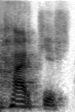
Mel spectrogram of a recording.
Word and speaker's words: Kharkiv: Luego hay otro eje que sale de la propia Rusia, desde el norte-noreste, que sale en dirección a Kharkiv, que es, bueno, en función de cómo lo pronunciamos en ruso, en ucraniano, Kharkov, que es la segunda principal ciudad del país.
